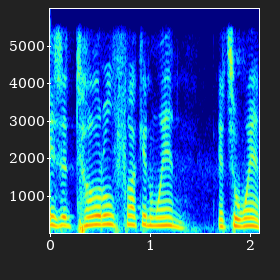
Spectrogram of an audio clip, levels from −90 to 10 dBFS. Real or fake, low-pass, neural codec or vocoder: real; 5.4 kHz; none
